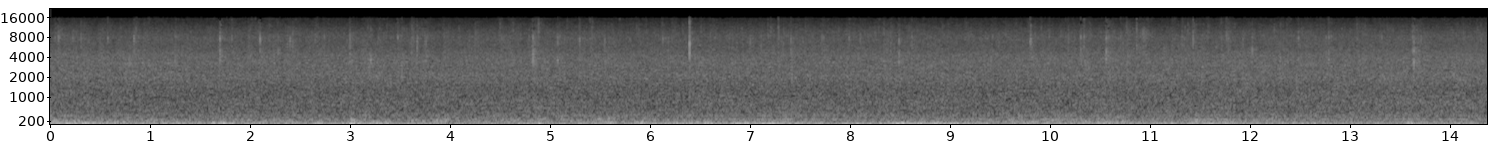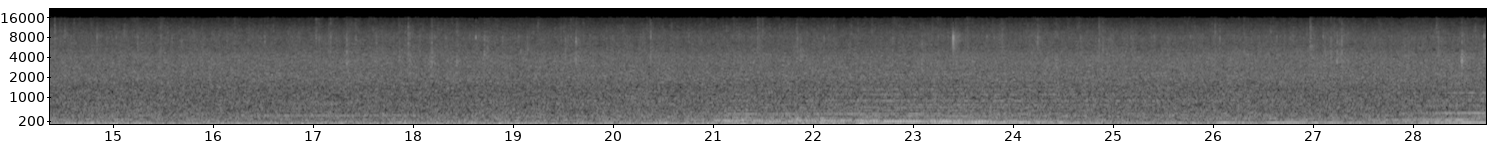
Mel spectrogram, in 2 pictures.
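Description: Steady rain falling, with rolling thunder rumbling in repeated swells through the first two-thirds and dying down toward the end. In the last several seconds a few low steady tones join the rain.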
